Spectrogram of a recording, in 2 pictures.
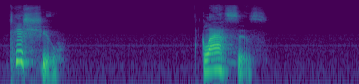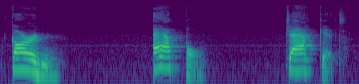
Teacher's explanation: And each one is stressed on the first part of the word.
